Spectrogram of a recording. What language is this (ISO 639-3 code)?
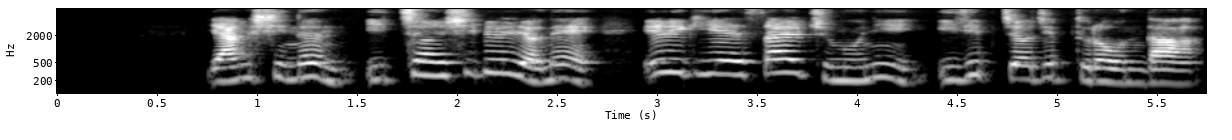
kor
